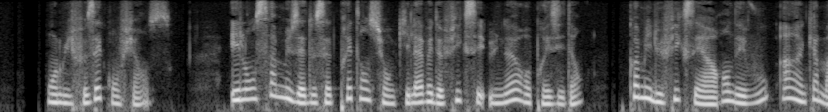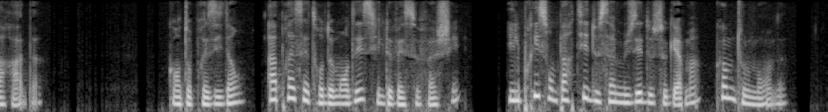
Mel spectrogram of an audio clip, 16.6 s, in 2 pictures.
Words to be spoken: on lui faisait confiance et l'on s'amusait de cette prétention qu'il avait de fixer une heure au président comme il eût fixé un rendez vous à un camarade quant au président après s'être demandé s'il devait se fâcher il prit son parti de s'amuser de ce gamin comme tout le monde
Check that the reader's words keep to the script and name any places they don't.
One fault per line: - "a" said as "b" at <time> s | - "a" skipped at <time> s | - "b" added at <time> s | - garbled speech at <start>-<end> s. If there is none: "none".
none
